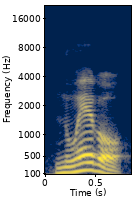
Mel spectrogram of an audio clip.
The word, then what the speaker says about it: nuevo: Nuevo, new. Pay attention to the diphthong, nuevo.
